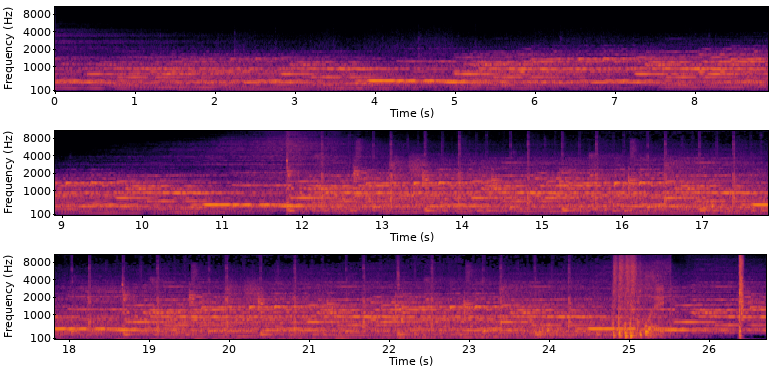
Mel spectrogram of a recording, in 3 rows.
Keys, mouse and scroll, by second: 0.9-2.5 drag, 3.5 c, 4.4-12.4 drag, 12.5 click, 16.9 click, 18.9-20.3 drag, 20.3 ctrl+z, 20.8 click, 23.5 ctrl+z.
